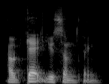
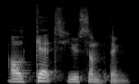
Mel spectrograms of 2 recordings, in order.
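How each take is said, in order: First: The t is replaced by a glottal stop. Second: The t and y stay separate sounds. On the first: "I will say them with the glottal plosive" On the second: "I will say them without linking"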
